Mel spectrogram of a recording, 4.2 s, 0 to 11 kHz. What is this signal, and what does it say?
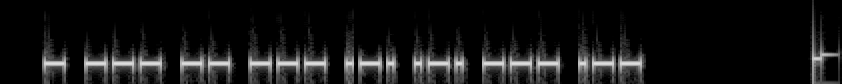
Morse code, heard as a keyed tone, about 34 wpm, 700 Hz. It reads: TOMORROW
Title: Sentences from Top 1100 Words - New Word Drill Alt - 35wpm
